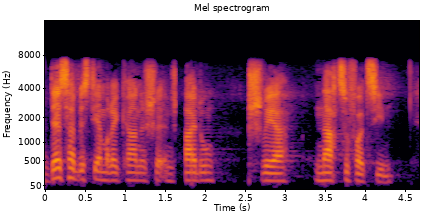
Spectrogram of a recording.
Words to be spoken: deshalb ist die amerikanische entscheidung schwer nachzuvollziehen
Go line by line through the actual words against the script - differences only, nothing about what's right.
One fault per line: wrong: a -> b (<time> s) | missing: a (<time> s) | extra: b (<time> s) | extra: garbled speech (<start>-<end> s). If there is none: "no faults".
no faults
